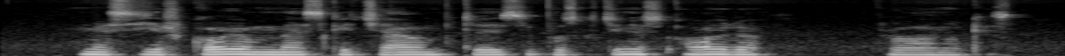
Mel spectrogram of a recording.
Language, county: Lithuanian, Kaunas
